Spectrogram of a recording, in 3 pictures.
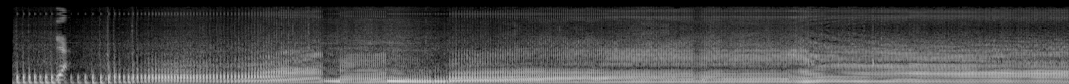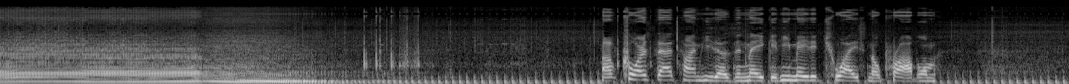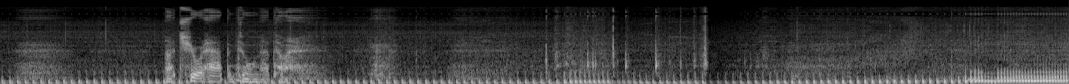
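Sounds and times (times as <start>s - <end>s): motorcycle engine revving: 0.2s - 32.0s.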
